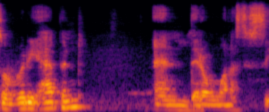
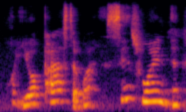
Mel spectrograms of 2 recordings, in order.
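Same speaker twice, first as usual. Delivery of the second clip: high, disbelieving questions; incredulous; 3 dB quieter than usual. Retold or imitated. Inviter reacting to pastor excuse, incredulous. His incredulous reply, retold.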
